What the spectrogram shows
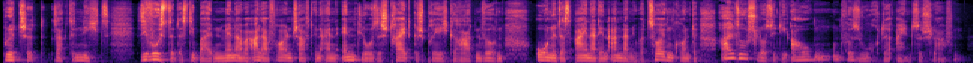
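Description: Expressive man reading a storybook. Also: lowish voice, normal speed, gravelly. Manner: expressive, with varied delivery. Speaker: narrator.

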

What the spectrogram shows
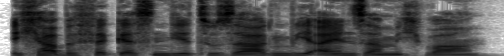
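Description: A woman reading the lines of an earnest, gentle young man in an audiobook, speaking softly and sincerely. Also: medium pitch, steady tone, a little fast, dry recording, studio quality, lightly acted. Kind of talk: audiobook dialogue.

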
